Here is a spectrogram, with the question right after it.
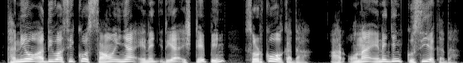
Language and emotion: Santali, happy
